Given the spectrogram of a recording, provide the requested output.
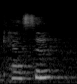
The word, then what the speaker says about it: castle: So after letter S, letter T is silent in the words like castle, not castle, castle, listen, nestle, wrestle and so on.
